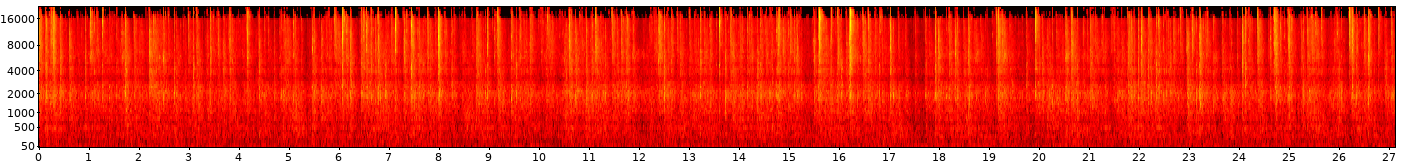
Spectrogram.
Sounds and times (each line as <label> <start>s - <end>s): rain is falling on a huge metal plate 0.0s - 27.1s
